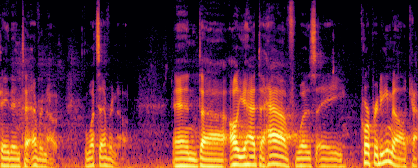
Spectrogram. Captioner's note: none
